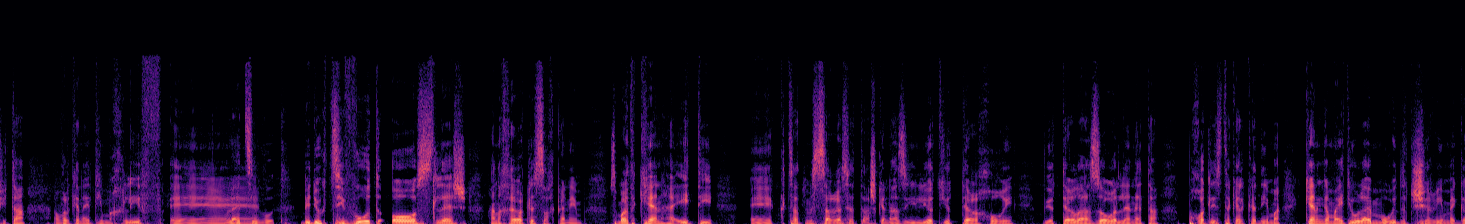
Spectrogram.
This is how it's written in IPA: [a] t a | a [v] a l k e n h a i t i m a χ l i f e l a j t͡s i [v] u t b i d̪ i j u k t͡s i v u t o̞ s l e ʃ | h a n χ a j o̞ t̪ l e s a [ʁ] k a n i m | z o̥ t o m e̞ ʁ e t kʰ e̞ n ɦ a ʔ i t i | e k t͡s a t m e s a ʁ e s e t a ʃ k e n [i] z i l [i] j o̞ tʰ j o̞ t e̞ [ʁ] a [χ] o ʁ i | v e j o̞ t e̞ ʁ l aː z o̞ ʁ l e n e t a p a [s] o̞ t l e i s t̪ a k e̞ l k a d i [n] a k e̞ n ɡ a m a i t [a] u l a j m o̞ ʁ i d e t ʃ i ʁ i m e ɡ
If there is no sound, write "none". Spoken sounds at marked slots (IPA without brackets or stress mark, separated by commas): i, v, v, χ, a, i, ʁ, χ, χ, m, i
